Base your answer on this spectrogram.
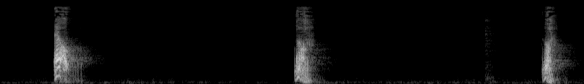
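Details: A puppy gives three short, sharp barks spaced a couple of seconds apart.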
